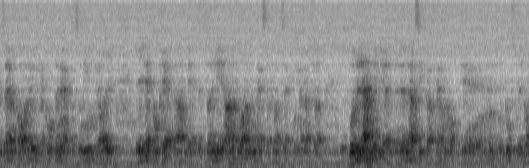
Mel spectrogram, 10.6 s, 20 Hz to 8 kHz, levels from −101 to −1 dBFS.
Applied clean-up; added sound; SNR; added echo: none; none; none; reverberation time 0.6 s.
